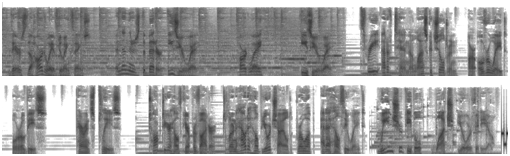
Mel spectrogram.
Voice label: Commercial VO Quickie Explainer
